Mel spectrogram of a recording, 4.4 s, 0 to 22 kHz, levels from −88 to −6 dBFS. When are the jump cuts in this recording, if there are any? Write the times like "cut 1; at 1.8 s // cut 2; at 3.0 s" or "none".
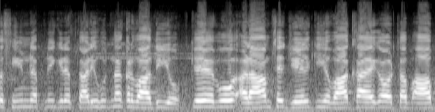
cut 1; at 1.8 s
